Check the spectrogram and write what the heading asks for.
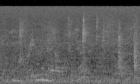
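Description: Faint murmur of voices with a few light clicks scattered through it.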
